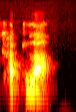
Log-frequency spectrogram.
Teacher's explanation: historically it was katala, katala, and then the accent shifted to the end, and that syllable reduced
